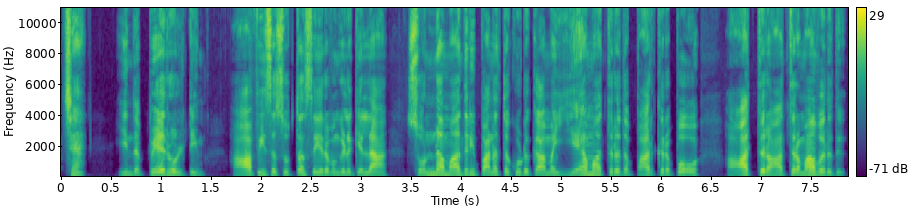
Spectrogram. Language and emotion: Tamil, angry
